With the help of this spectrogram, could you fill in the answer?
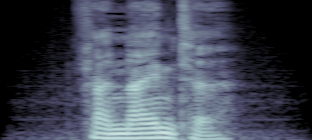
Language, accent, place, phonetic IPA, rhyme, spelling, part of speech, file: German, Germany, Berlin, [fɛɐ̯ˈnaɪ̯ntə], -aɪ̯ntə, verneinte, adjective / verb, De-verneinte.ogg
- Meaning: inflection of verneinen: 1. first/third-person singular preterite 2. first/third-person singular subjunctive II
